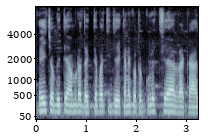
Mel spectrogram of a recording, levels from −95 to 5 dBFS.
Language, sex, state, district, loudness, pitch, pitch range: Bengali, male, Assam, Hailakandi, -17 LUFS, 130 Hz, 125-135 Hz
